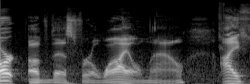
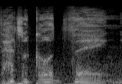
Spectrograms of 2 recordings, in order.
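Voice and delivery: strange, barely audible whisper, very quiet; 3 semitones lower, 9 dB quieter than usual. Retell his answer to the complaint that workers would rather stay home, imitating a weird whisper. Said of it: "in a weird whisper".

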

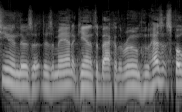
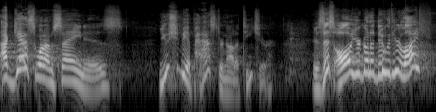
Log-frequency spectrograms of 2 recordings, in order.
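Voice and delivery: exaggerated Georgia Southern drawl with swooping pitch; 7 semitones higher than usual. Retelling what a man at the back of class said: Georgia drawl. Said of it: "almost caricatured Georgia drawl".

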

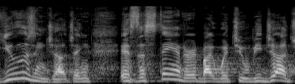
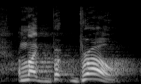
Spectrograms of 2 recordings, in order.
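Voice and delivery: usual speaking voice

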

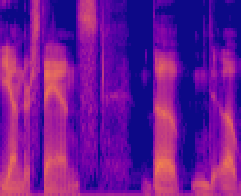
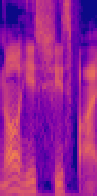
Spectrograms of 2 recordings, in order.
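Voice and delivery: put-on terrible, clumsy Mexican accent, pitched up; 7 semitones higher than usual. Quoting a mexican rancher character defending his wife: terrible mexican accent. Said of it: "that's the terrible Mexican accent he had".

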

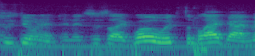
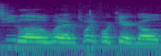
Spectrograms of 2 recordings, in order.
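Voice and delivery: normal talking voice

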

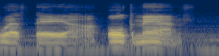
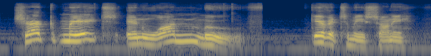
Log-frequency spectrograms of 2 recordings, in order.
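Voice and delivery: put-on very high, very loud, swooping shrill old-man voice; 9 semitones higher, 9 dB louder than usual. Voicing an old man setting up chess for the player: old man character voice. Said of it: "looks at you and just goes".

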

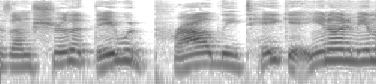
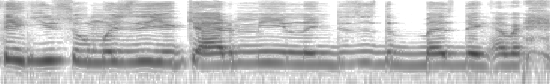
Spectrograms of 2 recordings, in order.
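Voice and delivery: put-on tearful voice.

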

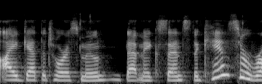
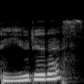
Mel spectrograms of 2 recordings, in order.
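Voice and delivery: put-on whispery voice; 4 dB quieter than usual. Imitating another speaker close to the mic: imitating someone's whispery voice. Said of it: "it's that whispery thing".

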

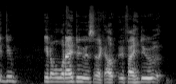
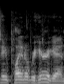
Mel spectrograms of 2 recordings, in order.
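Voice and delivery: normal talking voice

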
